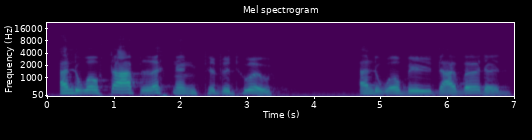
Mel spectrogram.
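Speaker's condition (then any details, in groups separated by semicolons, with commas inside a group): Cerebral palsy; speech affected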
